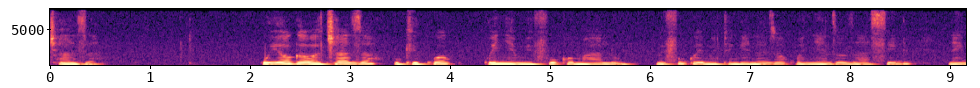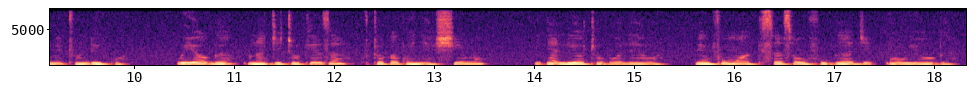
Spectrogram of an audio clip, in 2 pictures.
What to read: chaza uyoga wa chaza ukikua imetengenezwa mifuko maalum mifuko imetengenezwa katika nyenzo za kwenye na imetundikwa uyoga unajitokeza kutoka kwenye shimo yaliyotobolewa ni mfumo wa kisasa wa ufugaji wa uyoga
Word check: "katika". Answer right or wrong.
wrong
